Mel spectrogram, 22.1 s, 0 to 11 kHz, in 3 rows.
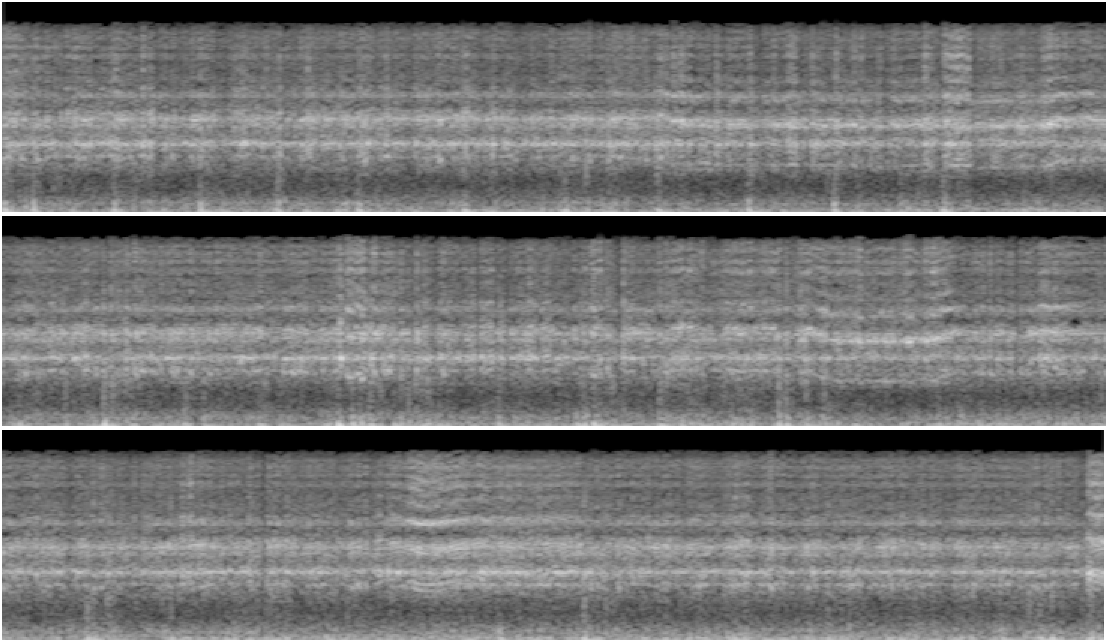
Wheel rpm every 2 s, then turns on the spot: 230, 230, 210, 210, 230, 240, 210, 230, 230, 230, 230.
none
